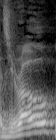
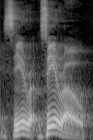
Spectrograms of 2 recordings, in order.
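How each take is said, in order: First: "zero" with the weight on the final "-ro"; wrong stress on zero. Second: "zero" stressed on the first syllable, falling after; correct stress on zero. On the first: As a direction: stress the last syllable: zero as zeRO. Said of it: "Donc ce n'est pas zero". (zero accentué à tort sur la fin) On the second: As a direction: hit ZE- in zero, let "-ro" drop. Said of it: "une des syllabes du mot". (zero accentué sur la première syllabe) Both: Shown as a demonstration.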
